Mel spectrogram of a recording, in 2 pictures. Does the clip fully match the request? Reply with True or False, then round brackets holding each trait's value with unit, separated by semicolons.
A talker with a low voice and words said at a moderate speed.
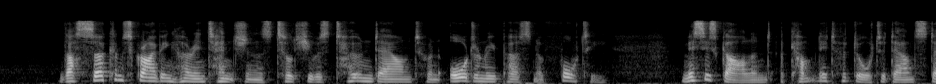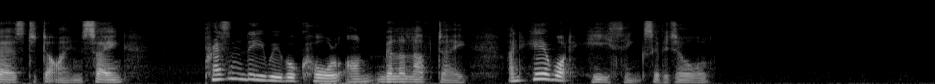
False (130 Hz; 125 wpm)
